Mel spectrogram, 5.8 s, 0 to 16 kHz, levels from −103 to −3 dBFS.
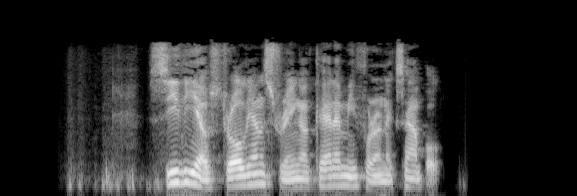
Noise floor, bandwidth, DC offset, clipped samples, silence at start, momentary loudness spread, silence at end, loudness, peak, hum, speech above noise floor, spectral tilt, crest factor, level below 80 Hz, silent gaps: -44 dBFS; 8 kHz; under 0.1%; under 0.1%; 1.05 s; 9 LU; 1.4 s; -17 LUFS; 0 dBFS; none; 27 dB; -4.5 dB/octave; 20 dB; -62 dBFS; none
